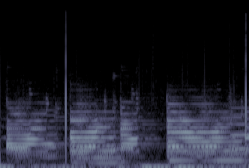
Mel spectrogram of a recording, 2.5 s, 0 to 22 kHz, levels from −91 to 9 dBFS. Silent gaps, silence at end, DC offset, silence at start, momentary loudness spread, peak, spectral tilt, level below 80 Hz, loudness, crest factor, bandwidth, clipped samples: none; 0 s; under 0.1%; 0 s; 5 LU; -16 dBFS; -6.5 dB/octave; -56 dBFS; -39 LUFS; 22 dB; 16.5 kHz; under 0.1%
